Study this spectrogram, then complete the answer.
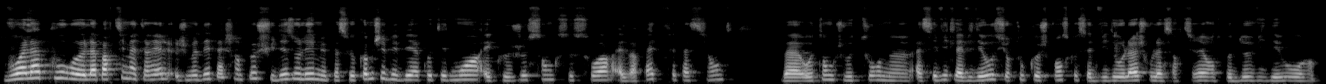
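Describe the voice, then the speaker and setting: A woman's voice: mid-range voice, fairly even intonation, quick pace, warm tone. A woman in her thirties with a French accent, chatting casually in a haul video at home, with many fillers and restarts. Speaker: craft YouTuber showing purchases. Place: home with a baby nearby.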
